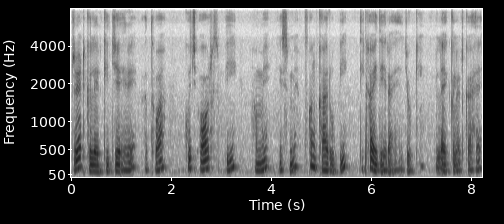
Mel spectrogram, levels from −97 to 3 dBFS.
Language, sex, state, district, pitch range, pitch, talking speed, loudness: Hindi, male, Himachal Pradesh, Shimla, 115-165 Hz, 135 Hz, 160 wpm, -20 LUFS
